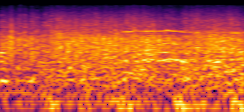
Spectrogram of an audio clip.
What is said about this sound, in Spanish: Y el público arrecia la protesta con las palmas de tango.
